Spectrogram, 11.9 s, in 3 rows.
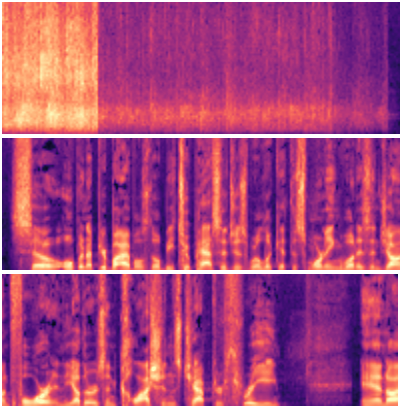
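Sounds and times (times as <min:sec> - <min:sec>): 
audience applause: 0:00.0 - 0:03.9
speech: 0:04.2 - 0:10.8, 0:11.5 - 0:11.9.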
